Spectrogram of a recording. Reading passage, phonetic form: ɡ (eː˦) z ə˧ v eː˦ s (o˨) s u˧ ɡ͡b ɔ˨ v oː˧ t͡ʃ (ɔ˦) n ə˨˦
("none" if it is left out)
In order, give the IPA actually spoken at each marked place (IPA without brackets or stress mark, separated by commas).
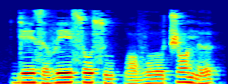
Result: eː˦, o˦, ɔ˦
